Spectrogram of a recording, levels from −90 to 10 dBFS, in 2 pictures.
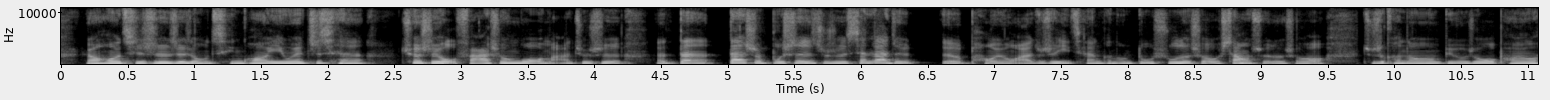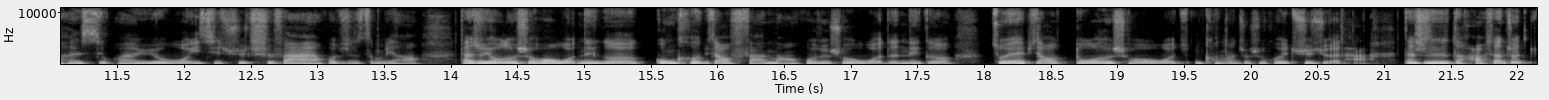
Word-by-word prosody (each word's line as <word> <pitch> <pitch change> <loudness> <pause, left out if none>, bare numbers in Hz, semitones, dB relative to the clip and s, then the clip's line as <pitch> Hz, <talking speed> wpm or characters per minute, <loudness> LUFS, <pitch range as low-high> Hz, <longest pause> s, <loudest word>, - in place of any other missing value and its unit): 然 195 -1 +2
后 220 +2 +6
其 220 0 0
实 230 +1 +5
这 245 0 +5
种 190 -4 +2
情 190 0 -2
况 215 +2 +2
因 220 0 +5
为 220 +1 +6
之 240 +3 -3
前， 195 -5 -2 0.2
确 310 - +1
实 260 -1 +2
有 230 - +5
发 220 +1 -2
生 230 0 +3
过 215 -4 +3
嘛， 225 +2 -7
就 210 +2 -4
是， 215 -1 -3 0.2
呃， 205 - -6
但 130 -9 -2
但 300 0 +3
是 300 - -2
不 235 -7 -2
是 250 +4 0
就 240 - -6
是 230 -1 +2
现 290 +7 -3
在 305 -2 +1
这 185 -6 -2 0.4
朋 165 -1 -8
友 180 - -7
啊， - - -6
就 210 - -8
是 215 0 0
以 190 - -2
前 190 -1 -5
可 195 - -5
能 185 0 -2
读 180 -1 -3
书 235 +6 -1
的 220 - +4
时 200 -2 -8
候， 175 0 -4
上 215 +1 0
学 195 - -8
的 185 0 -5
时 185 - -11
候， 180 -1 -6 0.3
就 205 - -10
是 - - 0
可 200 -1 -4
能 190 +2 0
比 185 - -4
如 180 - -2
说 195 +1 +1
我 185 - +2
朋 190 0 -3
友 185 - +2
很 185 -1 -2
喜 190 - -4
欢 180 -1 -4
约 185 +1 +1
我 180 -2 -1
一 - - -3
起 190 - -5
去 195 +2 -5
吃 195 +2 -4
饭 210 +1 -1
啊 185 -1 +1
或 190 0 -3
者 180 - -11
是 180 0 -7
怎 185 - -8
么 225 - -6
样， 180 -2 -8 0.3
但 215 - +4
是 210 0 +5
有 180 -2 +5
的 - - +6
时 195 - +1
候 195 0 +6
我 190 0 +4
那 190 -1 +2
个 175 -1 0
功 220 0 +5
课 225 -2 +3
比 180 - -1
较 170 +1 0
繁 180 -1 -5
忙， 180 -1 -1
或 195 -1 -2
者 185 - -1
说 185 0 0
我 185 - -1
的 - - -7
那 185 0 -2
个， 180 0 -6 0.3
作 215 -3 +5
业 195 -1 +6
比 190 - -10
较 175 -2 -1
多 200 +3 +1
的 190 - +3
时 190 0 -4
候， 175 0 -2
我 165 0 -2 0.2
可 190 - -6
能 - - -6
就 185 - -8
是 185 - -10
会 185 0 -1
拒 190 +2 -3
绝 190 - -5
他。 - - -13 0.2
但 240 -1 +4
是 240 0 +7
好 210 -5 -2
像 275 +9 -1
就， 350 +4 +2
195 Hz, 330 characters per minute, -23 LUFS, 185-220 Hz, 0.4 s, 是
